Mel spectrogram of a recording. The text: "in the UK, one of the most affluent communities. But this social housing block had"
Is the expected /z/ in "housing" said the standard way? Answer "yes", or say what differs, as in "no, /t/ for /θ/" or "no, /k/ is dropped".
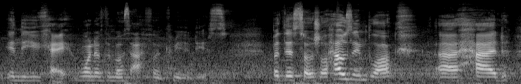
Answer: yes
